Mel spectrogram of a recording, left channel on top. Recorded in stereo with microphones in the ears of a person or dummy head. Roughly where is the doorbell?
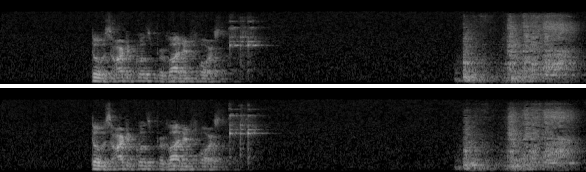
No doorbell in this recording.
